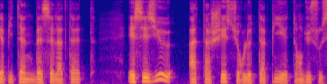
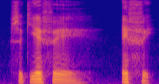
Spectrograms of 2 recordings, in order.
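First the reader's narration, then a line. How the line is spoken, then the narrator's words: Said with stifled sigh. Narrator (French): dit-il enfin avec un soupir étouffé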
